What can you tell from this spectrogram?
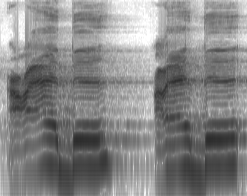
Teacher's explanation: جب ہم بال کو زمین پر پھینکتے ہیں تو اس کے پھینکنے سے جو آواز پلٹ کر آتی ہے اسی طرح سے دال کی آواز بھی پلٹ کر آتی ہے تو اس کو قلقلہ کہتے ہیں۔ عید، عید، یہ جو اینڈ میں آواز آ رہی ہے دال کو ادا کرنے کے بعد اس کو قلقلہ کہتے ہیں۔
